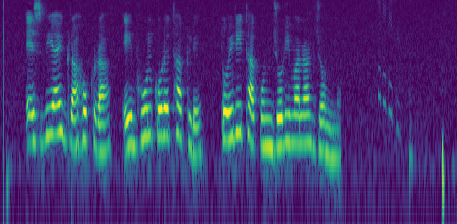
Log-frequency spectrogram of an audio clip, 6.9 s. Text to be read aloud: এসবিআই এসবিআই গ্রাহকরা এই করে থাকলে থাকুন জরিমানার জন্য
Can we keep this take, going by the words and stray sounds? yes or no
no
